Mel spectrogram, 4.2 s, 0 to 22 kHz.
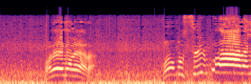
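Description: A voice calling out in long, drawn-out gliding cries, once briefly about a second in and again from about three seconds on. Under it runs the steady rumble of wind and the engine of a Sym MaxSym 400 scooter at highway speed.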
